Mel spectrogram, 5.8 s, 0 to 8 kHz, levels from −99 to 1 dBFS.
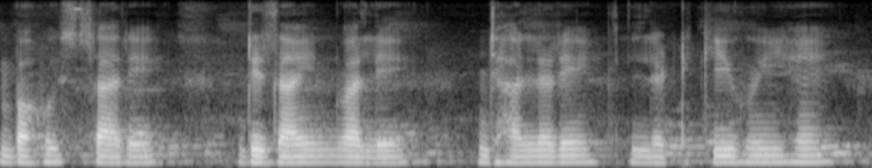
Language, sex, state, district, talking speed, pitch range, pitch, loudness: Hindi, male, Uttar Pradesh, Lucknow, 80 wpm, 110-120 Hz, 115 Hz, -20 LUFS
